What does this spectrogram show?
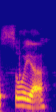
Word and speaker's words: soya: kind of spellings but we can say soy or sawyer in the uk it tends to be soya i think the us tends to say soy they're the same thing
